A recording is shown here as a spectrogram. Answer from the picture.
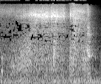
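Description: Steam hissing steadily from a pressure canner's open vent pipe at full vent. The hiss grows louder about half a second in, then cuts off suddenly near the end as the weighted regulator is set on the vent pipe, sealing the canner so it can build pressure.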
